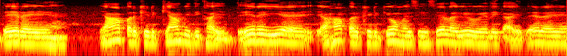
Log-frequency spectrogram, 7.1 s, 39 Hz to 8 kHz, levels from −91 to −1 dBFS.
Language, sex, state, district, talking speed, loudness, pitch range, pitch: Hindi, male, Haryana, Rohtak, 175 wpm, -17 LUFS, 125-145 Hz, 135 Hz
